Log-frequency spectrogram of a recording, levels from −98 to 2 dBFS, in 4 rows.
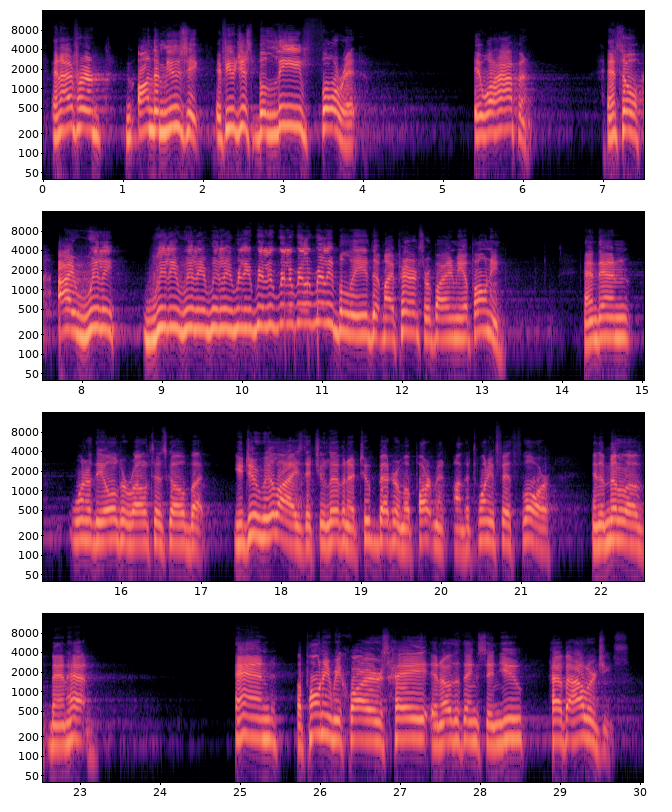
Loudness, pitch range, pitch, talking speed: -24 LUFS, 165-225 Hz, 185 Hz, 155 wpm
